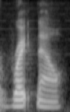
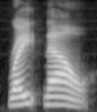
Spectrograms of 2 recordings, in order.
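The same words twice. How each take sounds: First: Said in the usual way. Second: Screaming. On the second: Acted. Lily screams at the maestro to flee. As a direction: yell it to get him out the door now. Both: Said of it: "she screamed".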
